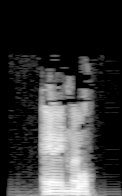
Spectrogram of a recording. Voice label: "anal", English; adjectives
